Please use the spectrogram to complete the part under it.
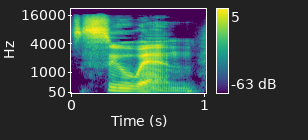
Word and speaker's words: Samhain: Sam Hain, yeah, but pronounced Suwen.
